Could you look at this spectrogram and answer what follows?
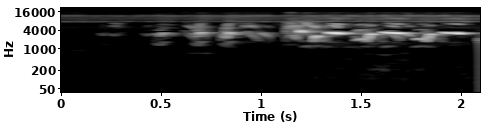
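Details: Lure Sooty-headed bulbul on its sixth day of fighting, giving a lively, loud chattering song of slurred whistles and chirps that grows stronger toward the end.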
